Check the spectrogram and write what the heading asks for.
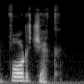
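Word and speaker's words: Dvořák: Borjak. Se escribe de Borak, D-V-O-R-A-K, Antonin Borjak.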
